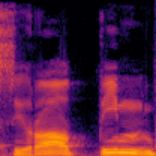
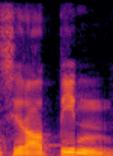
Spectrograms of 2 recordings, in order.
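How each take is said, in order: First: The final sound is changed to m. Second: The final sound is kept as n. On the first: The speaker calls it right. "Jadi dibaca siratim" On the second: The speaker calls it wrong. "jangan sirotin"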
